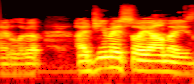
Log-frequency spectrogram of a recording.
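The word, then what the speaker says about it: Hajime Sorayama: Like so, I gotta like look his name up to fucking spell it right. It's like Soyama. He just did like he's a Japanese artist. Hajime Soyama.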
